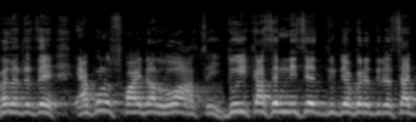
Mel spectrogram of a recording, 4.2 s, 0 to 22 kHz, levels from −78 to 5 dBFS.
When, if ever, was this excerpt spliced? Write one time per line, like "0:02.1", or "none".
0:02.1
